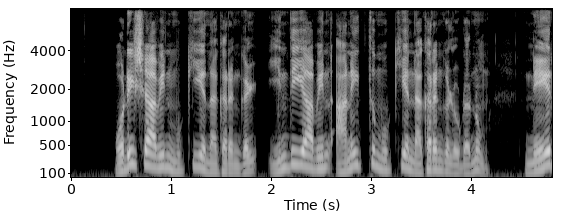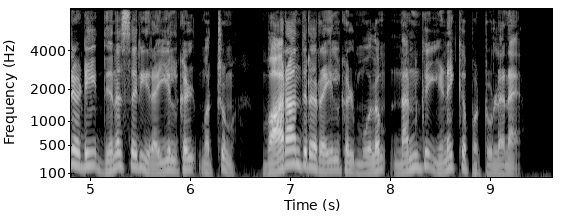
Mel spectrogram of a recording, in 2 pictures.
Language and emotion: Tamil, neutral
